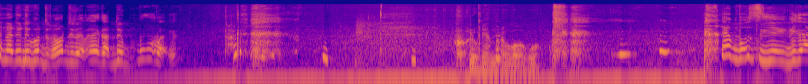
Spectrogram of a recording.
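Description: A young woman speaks emotionally through a microphone.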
